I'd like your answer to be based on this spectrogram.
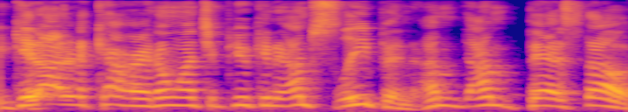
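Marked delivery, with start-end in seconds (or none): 0.0-1.4 fast, hurried, irritated and angry scolding. Retelling the wife yelling at him after they finally get home, retelling wife's yell. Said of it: "she's yelling at me".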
